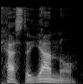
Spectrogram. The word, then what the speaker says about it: Castellano: And you actually pronounce it Castellano, but they pronounce the double L as sh instead of ya.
